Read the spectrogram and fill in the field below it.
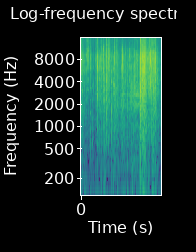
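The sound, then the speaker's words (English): A chip bag crinkles and rustles as it is opened by stabbing it with a pencil, a burst of crisp plastic crackling that swells to a louder tearing crunch near the end. “Okay, now let me just open it. 3, 2, 1. You stabbed it with a pencil?”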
